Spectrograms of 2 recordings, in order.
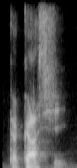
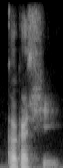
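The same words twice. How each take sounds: First: It has a Portuguese-style pitch pattern. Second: It has a Japanese-style pitch pattern. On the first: "the intonation was Portuguese" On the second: "instead of like"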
